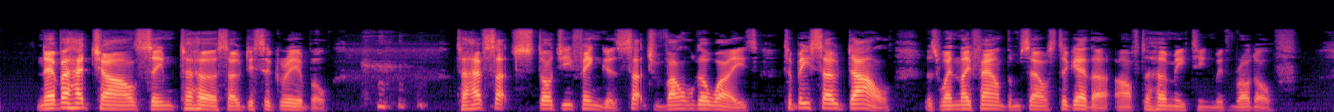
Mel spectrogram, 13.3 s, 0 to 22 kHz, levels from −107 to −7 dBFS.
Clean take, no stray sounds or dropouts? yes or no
no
